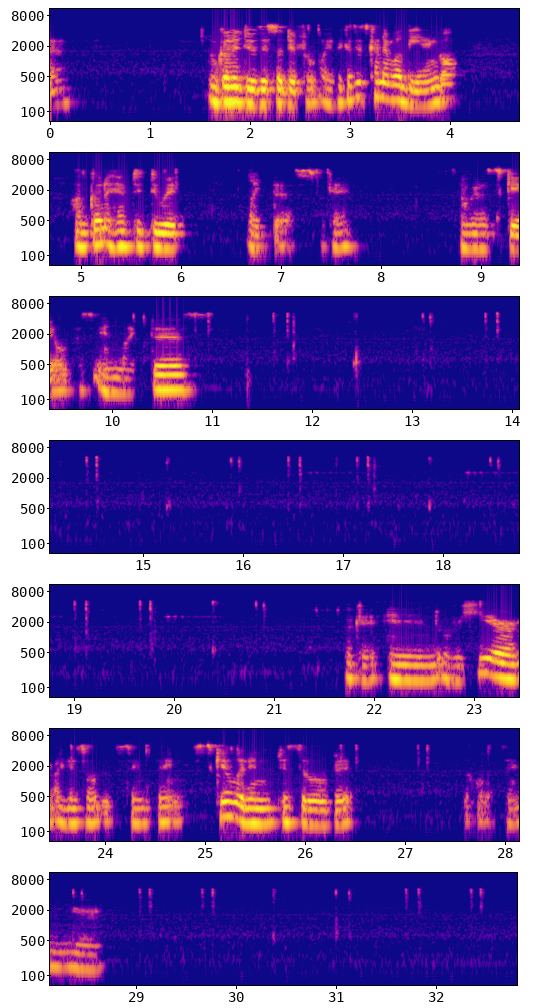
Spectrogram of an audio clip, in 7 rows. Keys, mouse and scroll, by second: 5.0-6.7 drag, 5.8-9.2 right drag, 9.2 s, 10.3-12.0 drag, 11.0-13.3 right drag, 12.4 s, 13.1-14.9 drag, 13.8-16.2 right drag, 15.2 s, 15.9-17.7 drag, 16.5-21.4 right drag, 16.5 s, 17.8 s, 18.5-20.4 drag, 20.4 s, 20.8-22.6 drag, 22.9-25.3 right drag, 24.4 s, 25.3-26.9 drag, 26.4-31.6 right drag, 27.8 s, 28.6-30.2 drag, 30.4 s, 31.2-32.8 drag, 31.7-32.8 right drag.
